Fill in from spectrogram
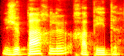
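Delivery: PARLE and RAPIDE with R as a soft throaty J; slow demo, "parle rapide" with aspirated R; soft aspirated French R. Shown as a demonstration. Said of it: "Con la garganta así un poco".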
